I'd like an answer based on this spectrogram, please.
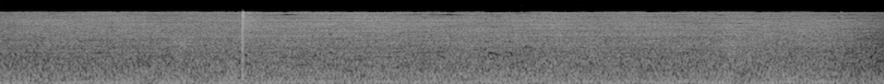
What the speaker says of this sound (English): You spray thinned out epoxy on the foil.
